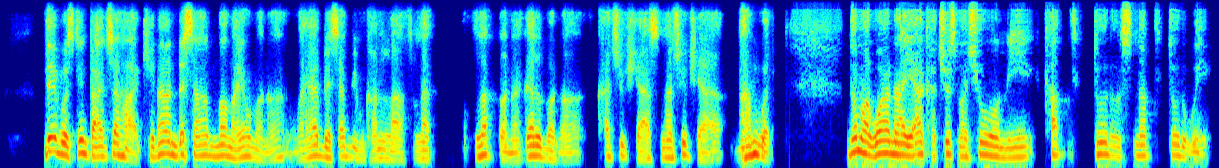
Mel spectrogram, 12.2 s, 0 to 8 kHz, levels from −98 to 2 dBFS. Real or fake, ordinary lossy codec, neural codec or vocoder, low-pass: fake; Opus, 16 kbps; codec, 16 kHz, 1.1 kbps, Voila-Tokenizer; 7.2 kHz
